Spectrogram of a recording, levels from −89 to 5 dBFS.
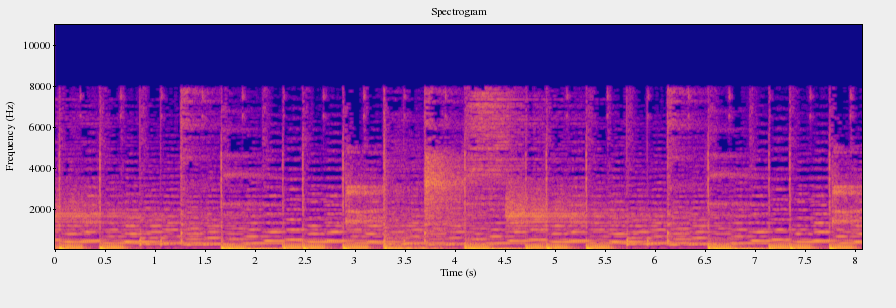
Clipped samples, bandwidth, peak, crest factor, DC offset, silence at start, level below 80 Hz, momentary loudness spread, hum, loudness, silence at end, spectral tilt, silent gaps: under 0.1%; 8.4 kHz; -2 dBFS; 14 dB; under 0.1%; 0 s; -18 dBFS; 6 LU; none; -18 LUFS; 0 s; -5.5 dB/octave; none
